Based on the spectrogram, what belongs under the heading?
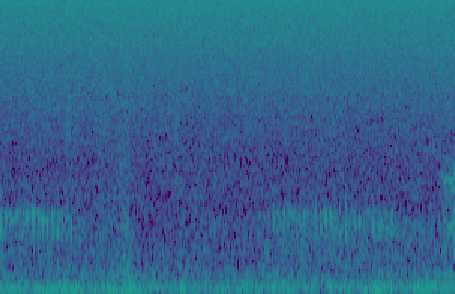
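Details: A backyard garden chicken in autumn makes a sound its owner had never heard from a chicken before: a soft, low purring trill in two drawn-out bursts of about a second each, over a steady low rumble.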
